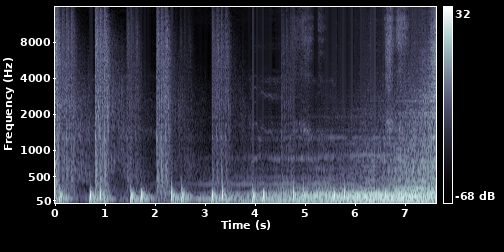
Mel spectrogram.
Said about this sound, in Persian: آخرین لحظه که میخواستم بپرم صدای یه توفنگ جدید اومد چشامو باز کردم دیدم یه هلیکوپتر رسیده بالای سرمون از بالا دارن زامبیا رو میکشن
